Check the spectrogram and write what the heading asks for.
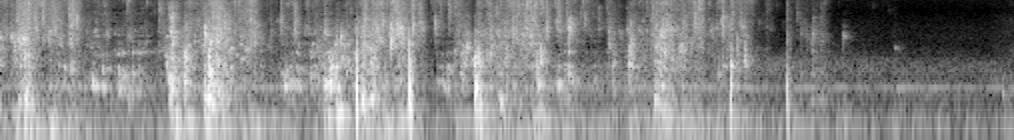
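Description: Water running from a bathroom sink tap, with irregular splashing as hands scoop water onto the face to rinse off a clay face mask. The splashing dies away about two seconds before the end, leaving only a faint steady tone.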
